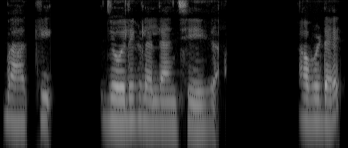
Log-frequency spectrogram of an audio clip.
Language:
Malayalam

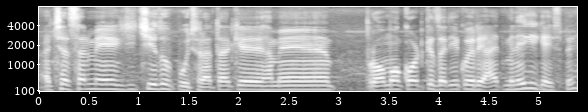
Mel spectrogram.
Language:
Urdu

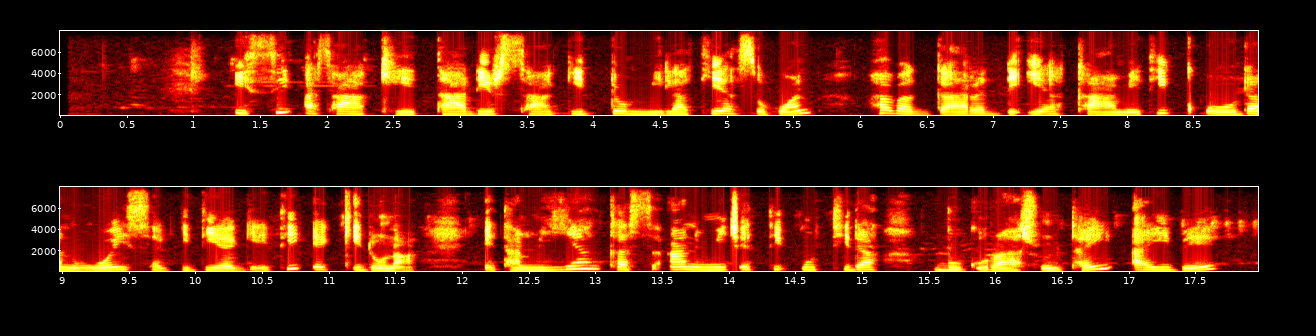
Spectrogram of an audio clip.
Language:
Wolaytta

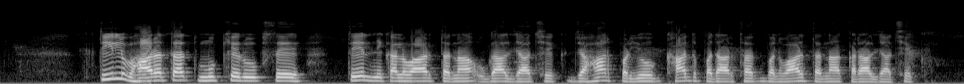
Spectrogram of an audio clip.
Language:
Magahi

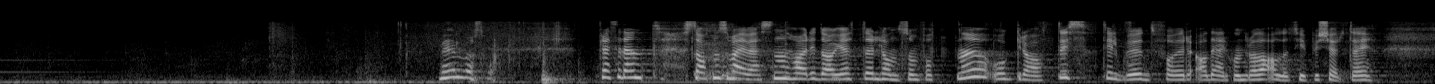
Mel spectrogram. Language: Norwegian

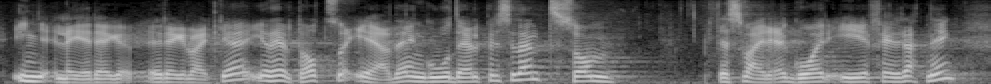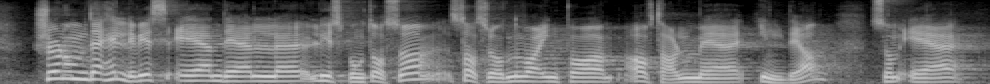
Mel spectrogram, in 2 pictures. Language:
Norwegian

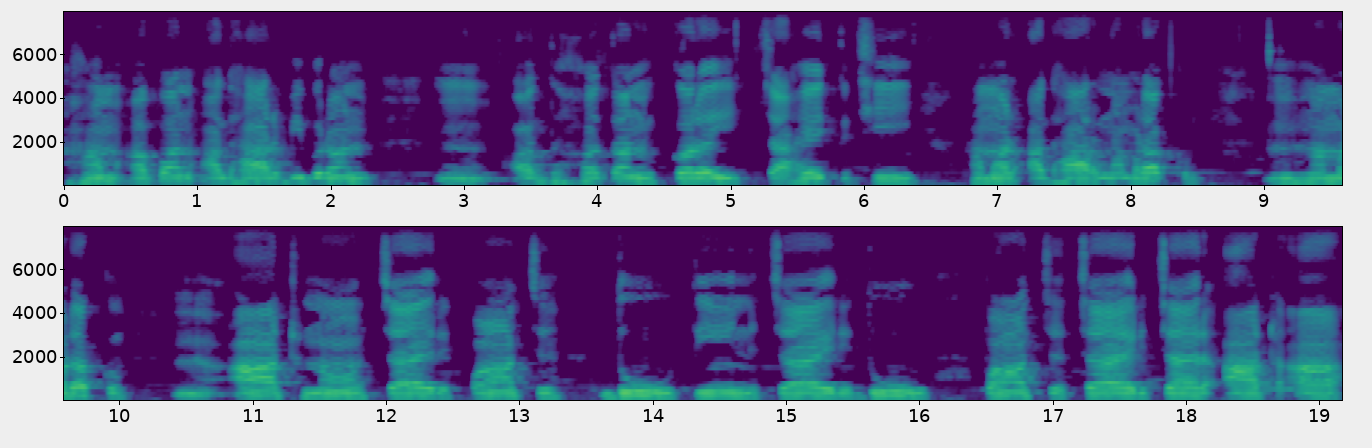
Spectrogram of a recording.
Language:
Maithili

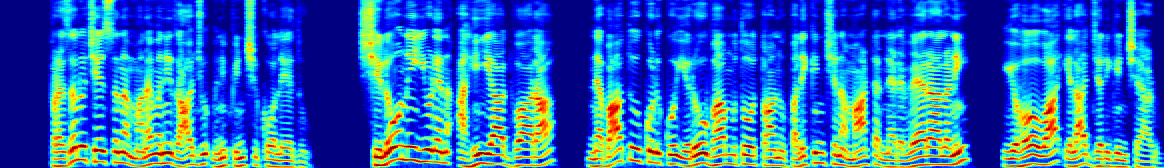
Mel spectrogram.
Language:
Telugu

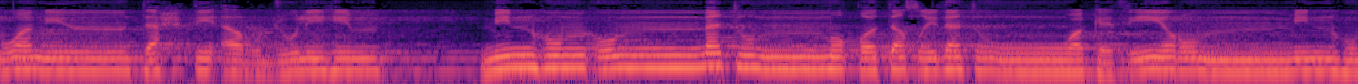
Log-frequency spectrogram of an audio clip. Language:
Arabic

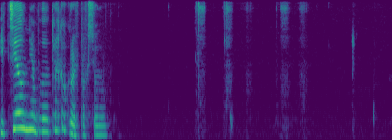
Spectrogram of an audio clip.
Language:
Russian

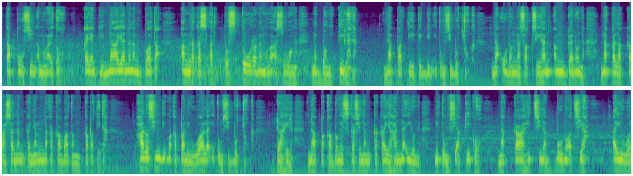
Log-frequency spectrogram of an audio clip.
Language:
Filipino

